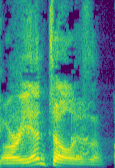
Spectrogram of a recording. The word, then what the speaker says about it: Orientalism: And the stress is on the ta. – Golly. – Orientalism.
